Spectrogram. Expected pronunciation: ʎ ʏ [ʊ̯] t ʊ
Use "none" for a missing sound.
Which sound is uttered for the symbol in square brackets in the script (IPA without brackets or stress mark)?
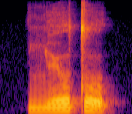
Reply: ʊ̯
